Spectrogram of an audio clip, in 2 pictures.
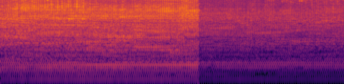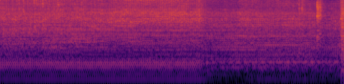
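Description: A loud machine drones steadily while excess material is trimmed off a stamped two-stroke motorcycle exhaust pipe in a factory, its pitch dropping and the noise easing at about three seconds, then shifting again near the end.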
